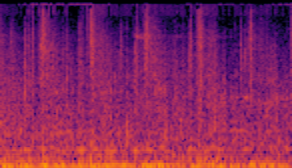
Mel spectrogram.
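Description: Rapid ripple fire from the naval guns of HMCS Terra Nova, a Restigouche-class destroyer escort in a warship video game, rumbling as a dense, continuous barrage of booms over the full three seconds.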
